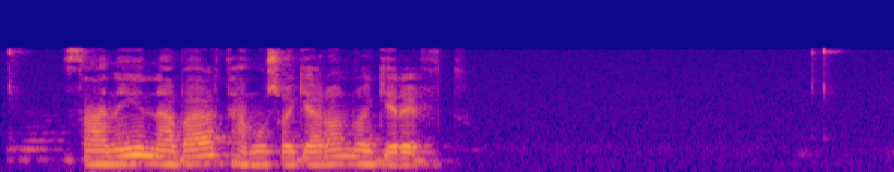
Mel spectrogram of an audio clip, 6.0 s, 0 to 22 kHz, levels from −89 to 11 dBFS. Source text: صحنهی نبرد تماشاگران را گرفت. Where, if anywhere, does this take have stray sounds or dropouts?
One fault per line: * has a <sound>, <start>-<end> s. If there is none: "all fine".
all fine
